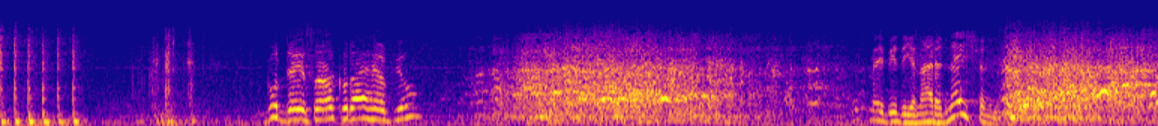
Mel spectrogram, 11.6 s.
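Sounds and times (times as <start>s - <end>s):
knocking on a door: 0.0s - 0.9s
speech: 2.7s - 4.3s, 8.7s - 11.1s
laughter: 4.6s - 8.8s, 9.8s - 11.5s.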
